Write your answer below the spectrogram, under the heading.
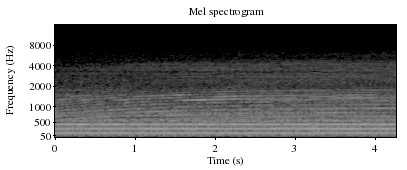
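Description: A steady low hum with a few fixed tones and no rhythm or knocking; the unit drones constantly, cause not pinned down. Cause suspected, not confirmed.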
